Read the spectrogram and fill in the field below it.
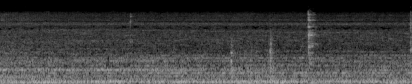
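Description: Ceramic bowls clink as they are set down.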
